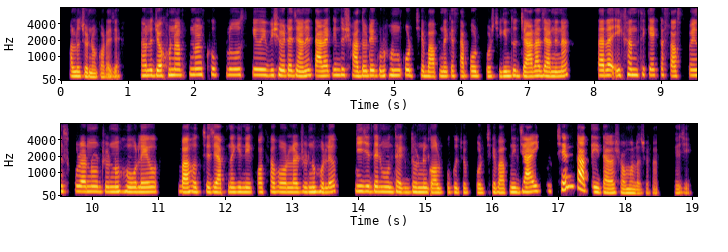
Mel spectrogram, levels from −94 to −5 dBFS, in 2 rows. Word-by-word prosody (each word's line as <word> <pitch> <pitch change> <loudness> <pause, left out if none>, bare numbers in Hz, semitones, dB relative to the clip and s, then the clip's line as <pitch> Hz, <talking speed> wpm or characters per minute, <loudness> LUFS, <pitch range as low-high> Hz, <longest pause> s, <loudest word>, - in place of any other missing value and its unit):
আলোচনা 180 -4 +1
করা 150 - -3
যায়। 185 0 -7 0.3
তাহলে 210 +1 +1
যখন 210 +3 +2
আপনার 240 +2 -1
খুব 245 -2 -3
ক্লোজ 235 0 0
কেউ 235 -1 +1
এই 225 - +1
বিষয়টা 215 -1 +2
জানে 190 +2 +4
তারা 195 +1 +4
কিন্তু 225 0 0
সাদরে 195 +1 +1
গ্রহণ 215 +2 0
করছে 215 -2 -2
বা, 180 - +3
আপনাকে 185 +1 -2
সাপোর্ট 190 +1 -1
করছে। 180 +1 -4
কিন্তু 190 +3 +2
যারা 180 +2 +4
জানে 180 -1 +3
না, 200 - +2 0.5
তারা 215 0 +4
এখান 230 +2 +1
থেকে 240 -1 -7
একটা 225 +1 -8
suspense 200 +3 -2
কুড়ানোর 210 -1 +1
জন্য 200 0 +1 0.2
হলেও 190 0 +3 0.4
বা, 185 - +7
হচ্ছে 190 0 -3
যে 190 - +3
আপনাকে 185 +1 -1
নিয়ে 185 0 +1
কথা 190 +1 -3
বলার 185 -1 +2
জন্য 190 0 +1
হলেও 185 +3 +1 0.3
নিজেদের 210 -1 +1
মধ্যে 195 0 0
এক 175 - -5
ধরনের 185 -1 +2
গল্প 170 0 -1
গুজব 170 0 -4
করছে 165 +1 -5
বা, - - +1
আপনি 185 +3 0
যাই 195 +3 +5
করছেন, 240 +5 -1 0.2
তাতেই 245 - +5
তারা 160 -1 +2
সমালোচনা 155 0 -3 0.3
এ - - -4
জি। 165 - -10
195 Hz, 180 wpm, -19 LUFS, 185-215 Hz, 0.5 s, বা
